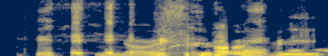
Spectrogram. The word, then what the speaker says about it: Narfi: And then we have Narfi. Am I pronouncing that wrong? – Narfi. I don't know. Narfi? No, it can't be. It's N-A-R-F-I. – Narfi. – Narfi.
